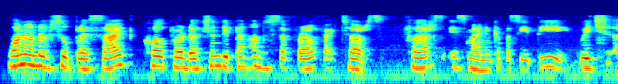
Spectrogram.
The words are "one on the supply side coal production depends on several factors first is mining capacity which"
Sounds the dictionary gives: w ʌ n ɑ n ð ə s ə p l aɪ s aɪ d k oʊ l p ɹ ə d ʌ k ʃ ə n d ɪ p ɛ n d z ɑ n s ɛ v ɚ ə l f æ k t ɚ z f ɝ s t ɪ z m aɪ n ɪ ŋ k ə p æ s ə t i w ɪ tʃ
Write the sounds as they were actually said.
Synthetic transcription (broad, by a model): w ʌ n ɑ n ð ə s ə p l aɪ s aɪ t k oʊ l p ɹ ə d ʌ k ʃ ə n d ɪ p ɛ n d ɑ n s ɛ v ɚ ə l f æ k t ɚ s f ɝ s t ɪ s m aɪ n ɪ ŋ k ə p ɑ s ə t i w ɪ tʃ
